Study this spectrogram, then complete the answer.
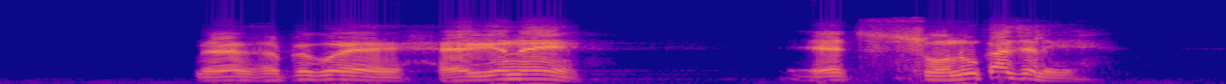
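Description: A young man speaks loudly and with emotion, close by.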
